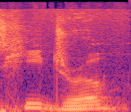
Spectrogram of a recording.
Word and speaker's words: Hydro: for helping incentivize the $80 million expansion of Hydro Aluminum found out it's pronounced hedro aluminum uh from the uh Norwegian uh CEO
